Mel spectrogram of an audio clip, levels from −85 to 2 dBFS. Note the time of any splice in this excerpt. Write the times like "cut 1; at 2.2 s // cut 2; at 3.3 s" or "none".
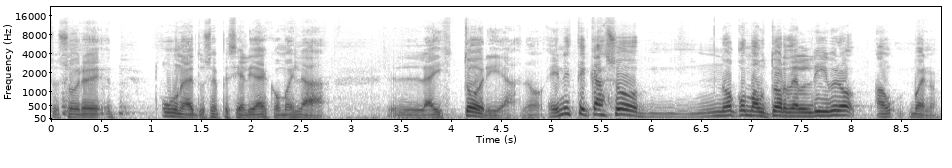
cut 1; at 7.2 s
